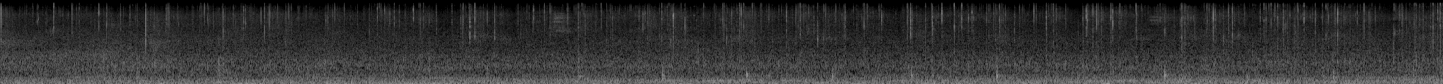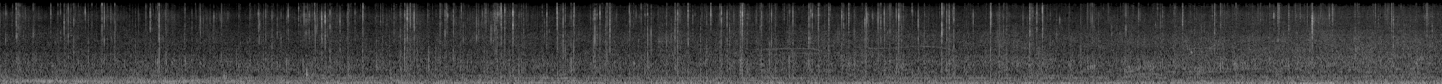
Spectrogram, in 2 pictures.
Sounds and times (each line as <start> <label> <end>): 0.0 the rain in the submarine base 28.8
